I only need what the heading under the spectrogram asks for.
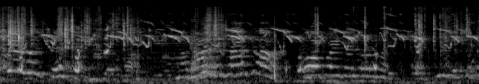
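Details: Several grey francolin chicks give quick, high peeping notes that slide sharply downward, overlapping in bursts, while lower, rounded clucking sounds and occasional broadband clicks run beneath the chatter.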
